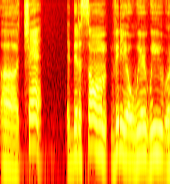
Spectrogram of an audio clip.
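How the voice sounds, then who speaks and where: Recorded dry and close with no echo, a man with a fairly high pitch speaks with lively intonation. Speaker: religious teacher. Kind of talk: testimony and scripture lesson. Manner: slow; halting.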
